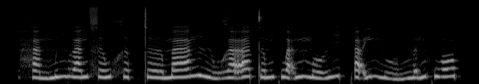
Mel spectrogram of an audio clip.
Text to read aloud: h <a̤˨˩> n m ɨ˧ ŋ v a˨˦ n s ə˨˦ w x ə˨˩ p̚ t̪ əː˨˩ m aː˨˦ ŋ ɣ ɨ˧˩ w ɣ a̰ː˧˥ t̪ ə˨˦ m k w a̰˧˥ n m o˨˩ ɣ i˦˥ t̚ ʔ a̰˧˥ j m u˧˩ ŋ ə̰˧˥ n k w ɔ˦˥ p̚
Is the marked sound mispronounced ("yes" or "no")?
yes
